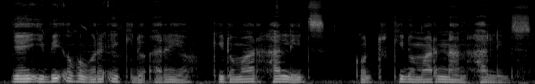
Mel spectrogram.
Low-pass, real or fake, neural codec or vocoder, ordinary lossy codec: none; real; none; none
